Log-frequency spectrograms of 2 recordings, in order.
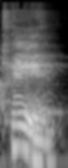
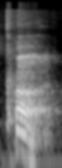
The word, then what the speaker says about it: kan: Con means yes. K-A-N. It's not can, it's con.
